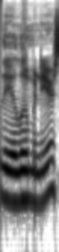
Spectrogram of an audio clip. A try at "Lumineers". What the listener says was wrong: Did you say the Illumineers or Lumineers? It sounded like he said Illumineers.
